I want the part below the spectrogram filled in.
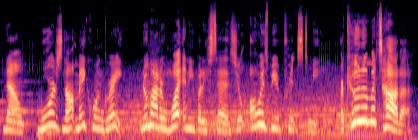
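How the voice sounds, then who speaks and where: A woman's voice: sits high, lively intonation, normal speed. A woman acting a firm, declarative female character with lofty airs in a comedic audio drama. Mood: lofty, earnest. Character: bossy Southern-worded female manager, now loftily quoting like a sage. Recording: music behind the voice.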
